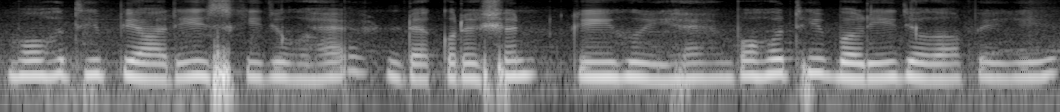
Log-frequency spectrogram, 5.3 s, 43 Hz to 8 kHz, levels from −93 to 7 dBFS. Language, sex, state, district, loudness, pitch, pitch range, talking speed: Hindi, female, Punjab, Pathankot, -18 LUFS, 220 Hz, 215-235 Hz, 180 wpm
